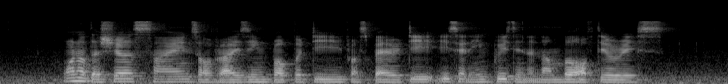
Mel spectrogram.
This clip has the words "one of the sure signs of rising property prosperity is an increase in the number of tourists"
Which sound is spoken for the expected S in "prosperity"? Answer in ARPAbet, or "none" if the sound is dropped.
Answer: S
